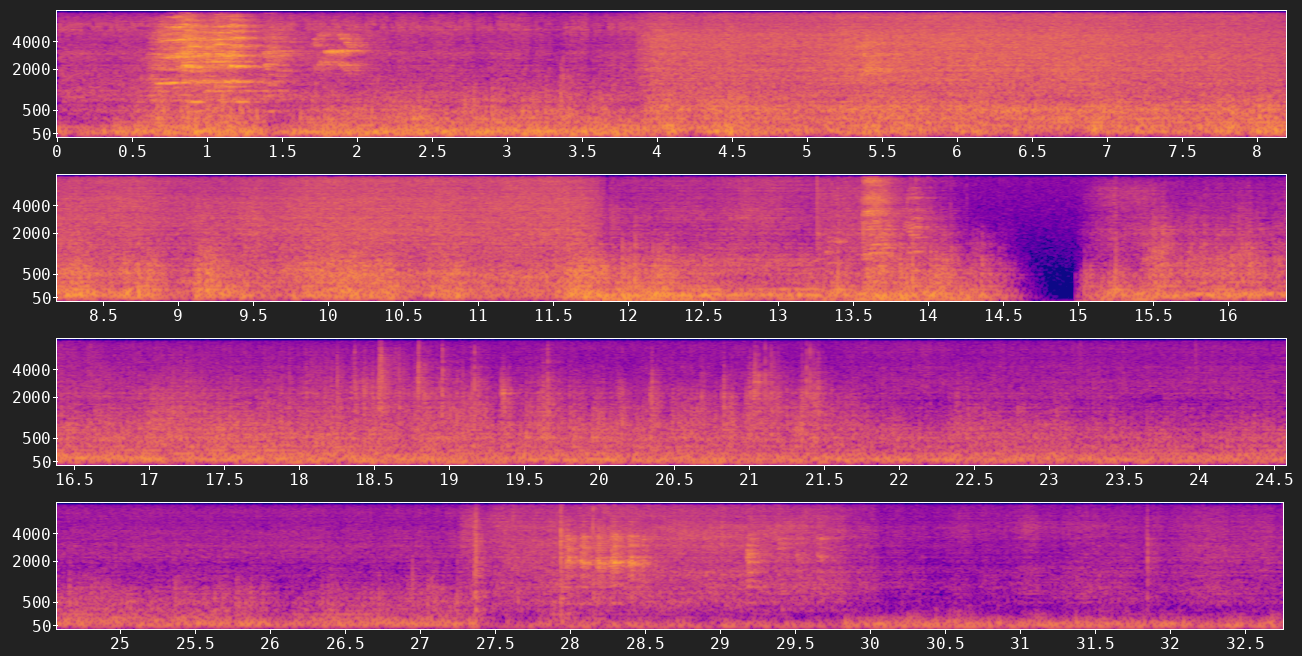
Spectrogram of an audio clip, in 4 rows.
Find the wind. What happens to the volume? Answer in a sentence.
The loudness of the wind goes down.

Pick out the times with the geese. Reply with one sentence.
The geese can be heard from 0.6 to 2.0 s, from 11.8 to 14.2 s and from 27.8 to 29.7 s.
